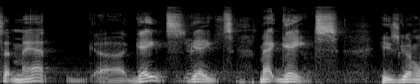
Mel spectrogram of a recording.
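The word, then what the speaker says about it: Gaetz: Matt you pronounce his G how do you pronounce that Matt gates gates Matt Gates he's going to lead the charge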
